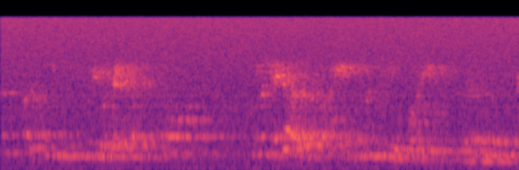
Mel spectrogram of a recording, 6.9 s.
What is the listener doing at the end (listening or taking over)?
taking over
